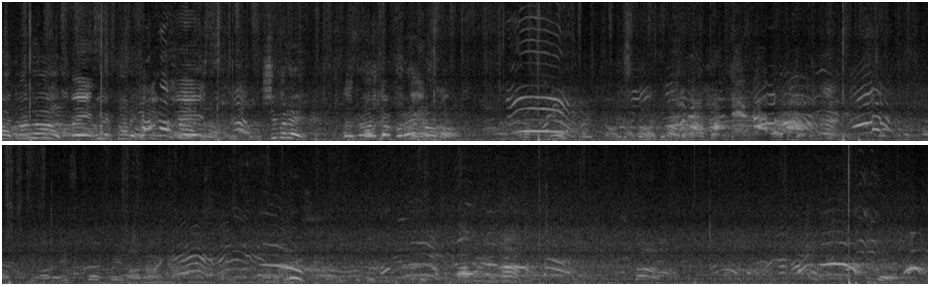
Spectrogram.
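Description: Young players shout and call to each other across an open outdoor pitch.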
